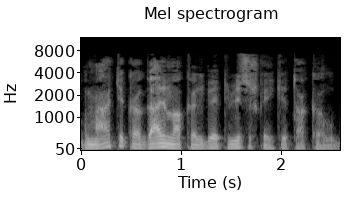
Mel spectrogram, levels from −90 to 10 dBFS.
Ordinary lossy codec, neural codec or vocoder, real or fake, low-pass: MP3, 32 kbps; codec, 16 kHz, 2 kbps, FreqCodec, larger model; fake; 7.2 kHz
